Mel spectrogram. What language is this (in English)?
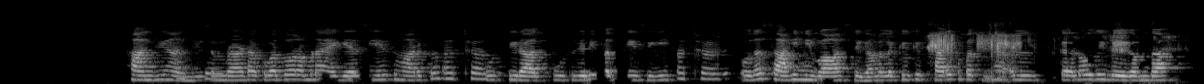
Punjabi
